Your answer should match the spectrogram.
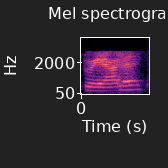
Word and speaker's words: Bryanna: My name is Brianna Breitner. – B-R-I-A-N-N-A. And your last name, Brianna? – My first name is spelled B-R-Y-A-N-N-A.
